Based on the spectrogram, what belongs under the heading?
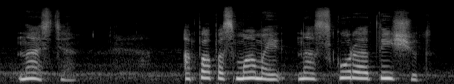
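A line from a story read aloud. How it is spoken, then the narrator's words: Tired hopeful child's question. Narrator (Russian): Устав хныкать, с надеждой в голосе спросил Вася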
